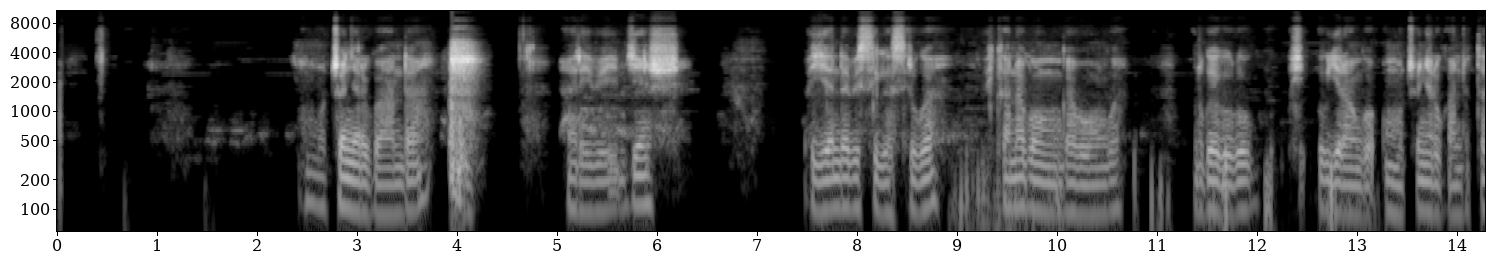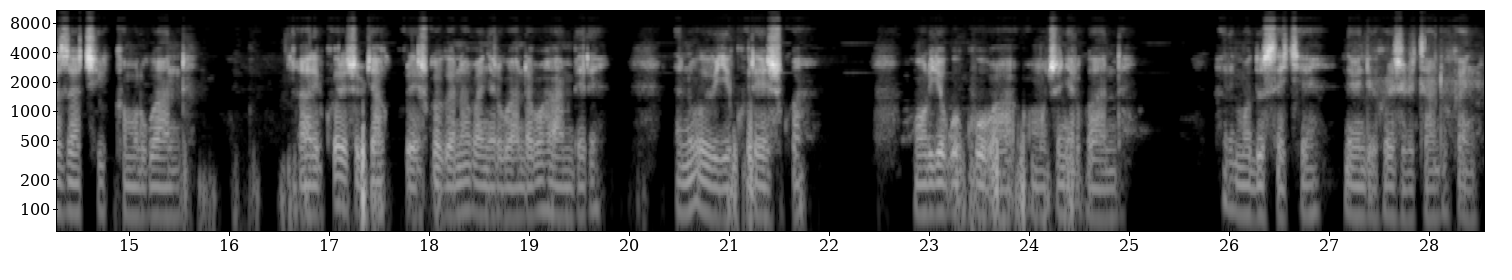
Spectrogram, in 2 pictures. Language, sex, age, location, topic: Kinyarwanda, male, 36-49, Nyagatare, government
